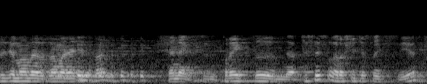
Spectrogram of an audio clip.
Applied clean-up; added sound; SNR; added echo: none; none; none; reverberation time 1.2 s.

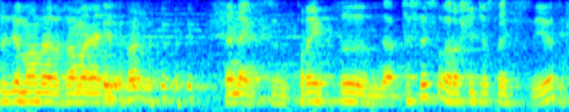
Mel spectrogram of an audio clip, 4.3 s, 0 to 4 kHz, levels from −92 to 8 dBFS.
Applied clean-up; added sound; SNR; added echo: none; none; none; none.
